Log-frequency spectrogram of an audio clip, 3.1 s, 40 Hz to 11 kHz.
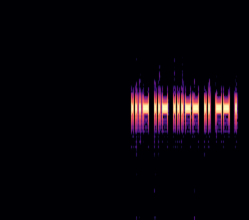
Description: Morse code, heard as a keyed tone, about 52 wpm, 700 Hz. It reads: VU3IME
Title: DXCC-100 Call Signs - 6 Characters - Repeated 3x - 50wpm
